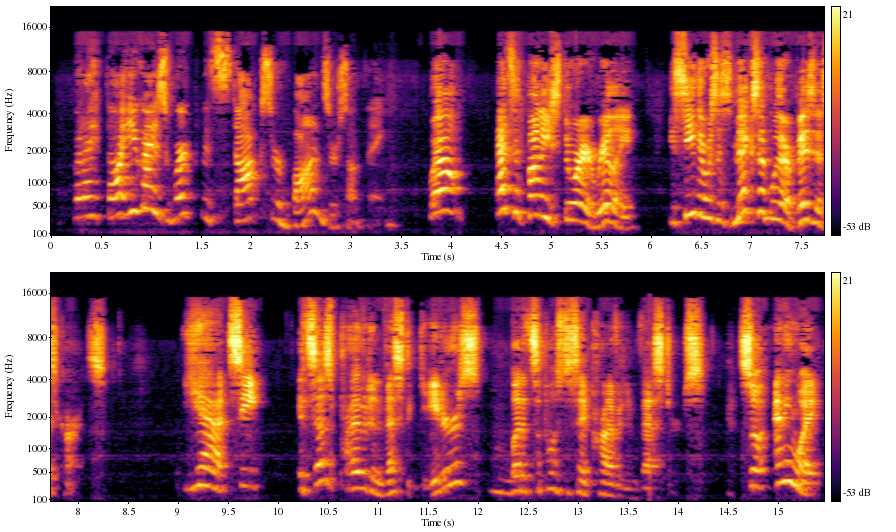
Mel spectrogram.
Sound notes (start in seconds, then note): none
